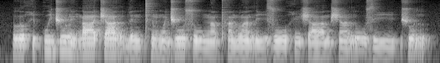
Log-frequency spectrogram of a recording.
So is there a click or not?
no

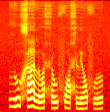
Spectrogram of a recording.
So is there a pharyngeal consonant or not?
yes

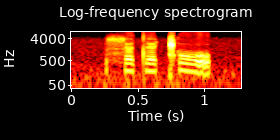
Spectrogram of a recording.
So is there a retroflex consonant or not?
no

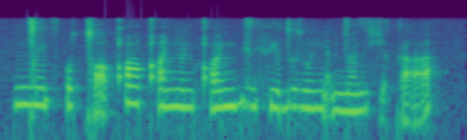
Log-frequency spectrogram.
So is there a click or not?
yes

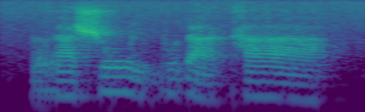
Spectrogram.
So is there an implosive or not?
yes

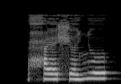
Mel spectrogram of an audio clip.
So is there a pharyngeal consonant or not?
yes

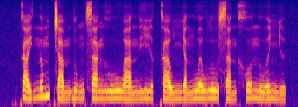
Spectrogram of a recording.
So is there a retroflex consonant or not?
no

